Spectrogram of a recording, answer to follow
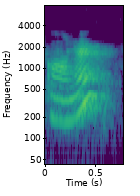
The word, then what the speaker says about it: honor: that, like the word honor, like the word hour, or honest. They all start with H, but you don't pronounce it.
